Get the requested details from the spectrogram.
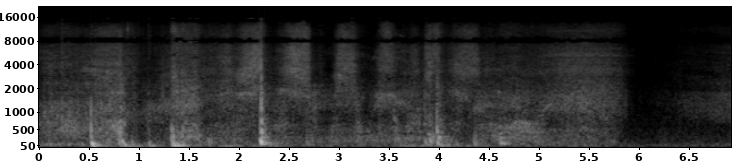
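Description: Rain patters and drums on a car window.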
